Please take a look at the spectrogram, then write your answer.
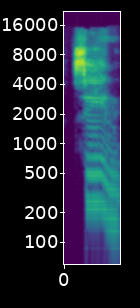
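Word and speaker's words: scene: हम नहीं करते हैं सीन क्या पढ़ेंगे इसको सीन ठीक है ना स्कीन नहीं पढ़ना है आपने सीन पढ़ सी को छोड़ देना है सीन क्या पढ़ेंगे इसको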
